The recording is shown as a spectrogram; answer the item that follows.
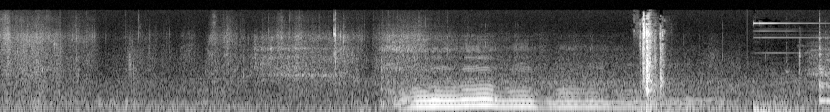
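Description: Quiet street ambience, then about halfway through a man hums two long, slow notes, the second lower than the first. A short sharp click follows.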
